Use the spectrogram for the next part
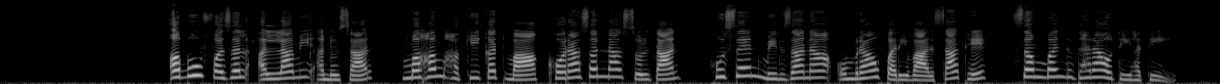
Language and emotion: Gujarati, neutral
